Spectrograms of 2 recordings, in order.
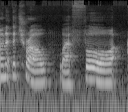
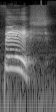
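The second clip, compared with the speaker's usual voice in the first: loud; 12 semitones higher, 10 dB louder than usual. Acted. Pirate chief answering emphatically.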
